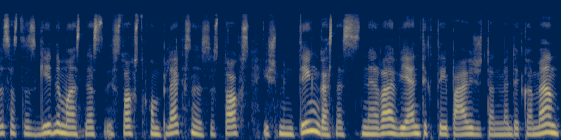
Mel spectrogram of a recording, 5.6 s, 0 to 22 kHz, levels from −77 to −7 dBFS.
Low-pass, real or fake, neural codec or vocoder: 14.4 kHz; fake; vocoder, 44.1 kHz, 128 mel bands every 512 samples, BigVGAN v2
